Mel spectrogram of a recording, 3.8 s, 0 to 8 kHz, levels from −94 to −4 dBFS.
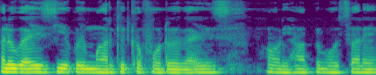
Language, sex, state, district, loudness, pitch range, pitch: Hindi, male, Bihar, Kishanganj, -18 LUFS, 125-135 Hz, 130 Hz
